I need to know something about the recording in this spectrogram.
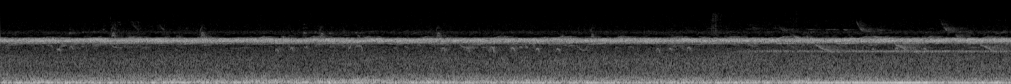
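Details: Many spring peepers calling together at the beginning of spring, recorded binaurally on April 5, 2017. A continuous piercing chorus holds steady, with scattered brief chirps and a low rumble of distant traffic or wind.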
